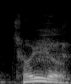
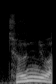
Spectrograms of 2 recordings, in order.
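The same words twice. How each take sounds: First: 전류 said as "절류"; ㄹㄹ pronunciation. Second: 전류 misread as "전뉴"; wrong ㄴㄴ pronunciation. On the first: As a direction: say 전류 with the ㄴ turned into a long L. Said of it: "니은 다음에 리을로 오면 얘를 리을로 읽어야". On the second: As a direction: say 전류 with a double N. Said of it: "하지 말란 말이야". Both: Shown as a demonstration.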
